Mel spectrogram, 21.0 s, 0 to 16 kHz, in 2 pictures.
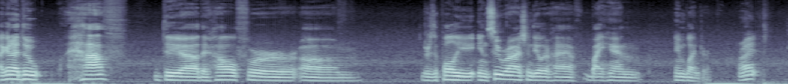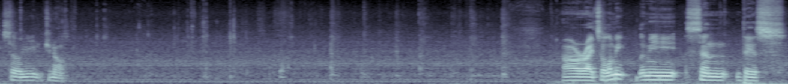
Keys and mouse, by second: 0.1 z.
